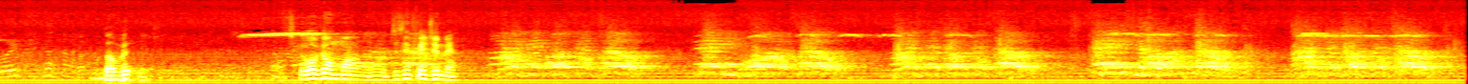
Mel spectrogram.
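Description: A man speaks calmly into a microphone, heard through loudspeakers in an echoing hall.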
